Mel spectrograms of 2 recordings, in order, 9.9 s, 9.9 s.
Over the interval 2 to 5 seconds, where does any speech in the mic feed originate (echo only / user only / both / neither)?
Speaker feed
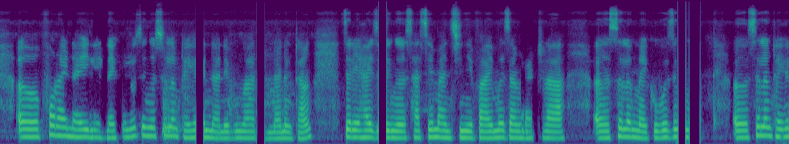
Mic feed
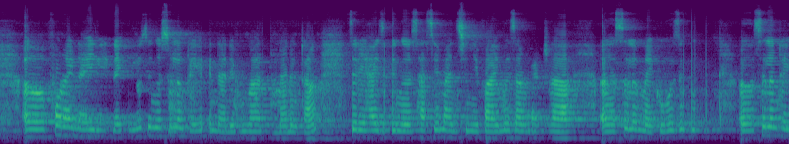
echo only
